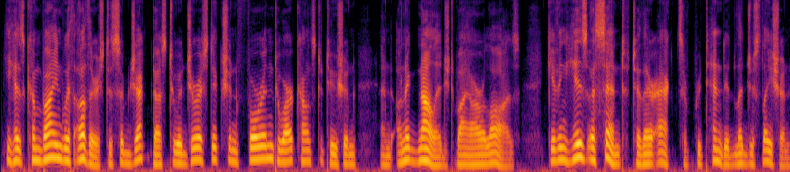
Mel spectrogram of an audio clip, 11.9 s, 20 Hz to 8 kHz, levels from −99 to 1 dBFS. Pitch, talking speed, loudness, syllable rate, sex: 130 Hz, 145 wpm, -20 LUFS, 4.7 syllables/s, male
